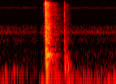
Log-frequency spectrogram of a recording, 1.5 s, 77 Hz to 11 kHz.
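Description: An arrow leaves a bow on an outdoor 3D archery range with a sharp snap, followed a moment later by a quieter thud, under faint background hum.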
